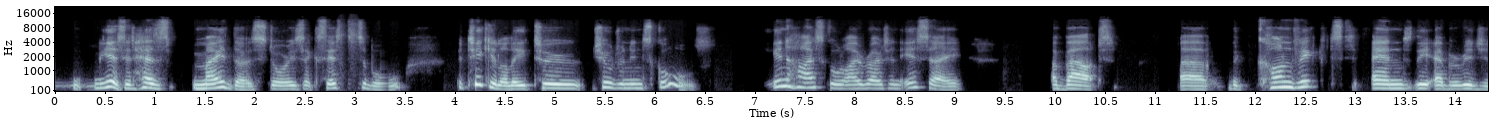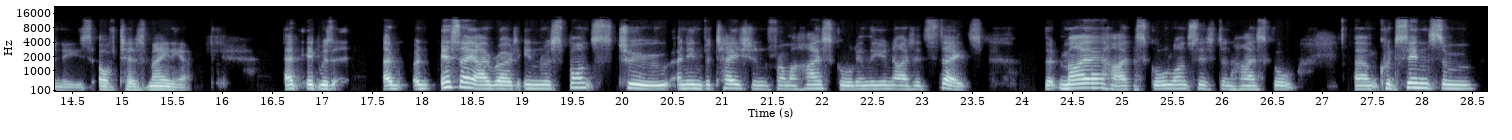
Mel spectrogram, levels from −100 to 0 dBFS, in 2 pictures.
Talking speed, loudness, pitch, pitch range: 125 wpm, -19 LUFS, 180 Hz, 160-225 Hz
